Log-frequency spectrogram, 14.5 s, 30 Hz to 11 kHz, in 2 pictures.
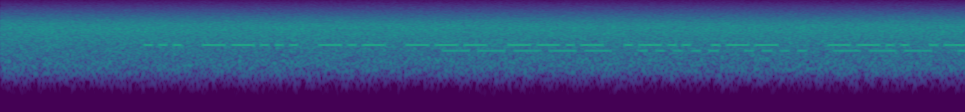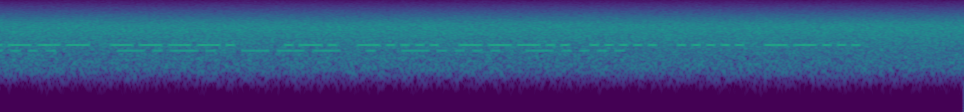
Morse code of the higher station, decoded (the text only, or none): S7KOQLW Z19 R68557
